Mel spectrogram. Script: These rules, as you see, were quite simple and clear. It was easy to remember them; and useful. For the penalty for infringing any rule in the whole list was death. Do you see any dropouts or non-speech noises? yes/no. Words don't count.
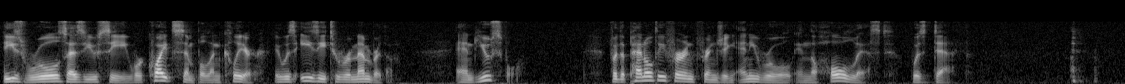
yes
